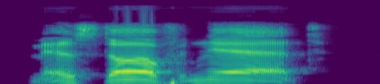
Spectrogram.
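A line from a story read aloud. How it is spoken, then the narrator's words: Rough hoarse rasp. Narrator (Russian): грубо просипел один из охранников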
